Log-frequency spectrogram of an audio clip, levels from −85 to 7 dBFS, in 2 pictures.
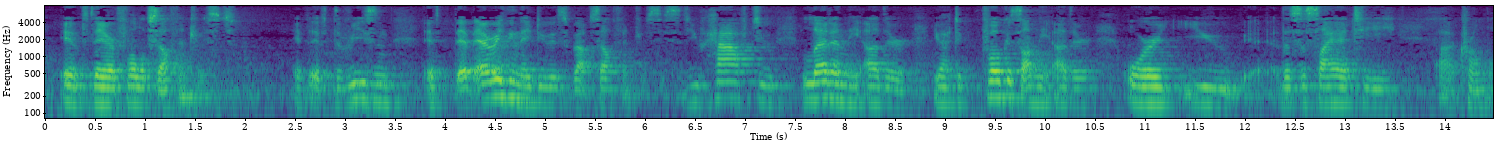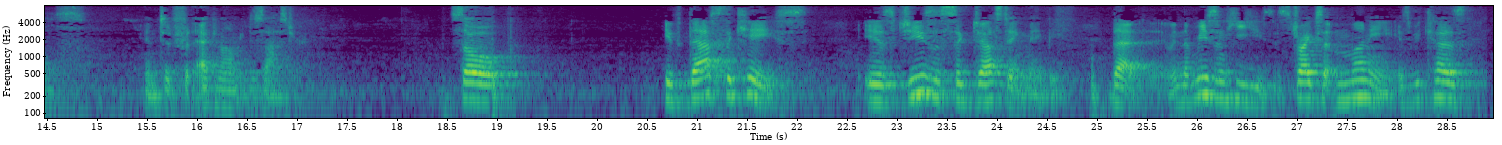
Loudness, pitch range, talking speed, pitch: -19 LUFS, 145-180 Hz, 130 wpm, 160 Hz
